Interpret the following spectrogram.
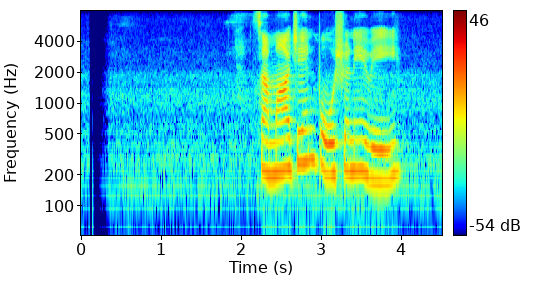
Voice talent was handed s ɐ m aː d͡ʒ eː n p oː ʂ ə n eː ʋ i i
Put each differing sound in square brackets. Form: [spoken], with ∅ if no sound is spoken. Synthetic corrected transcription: s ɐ m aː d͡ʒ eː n p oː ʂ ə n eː ʋ [e] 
